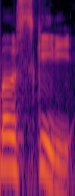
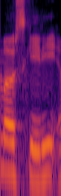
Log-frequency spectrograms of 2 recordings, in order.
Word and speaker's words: Moschitti: it's Dom Moschitti at Dom Moschitti, and Moschitti is spelled M O S C H I T T I.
